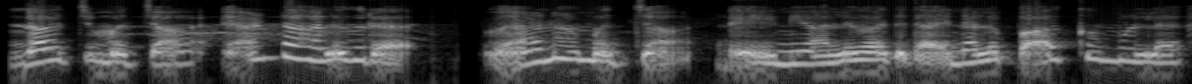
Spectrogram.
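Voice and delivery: loud, high, slow anguished pleas; acted cry of distress, drawn out; tearful pleading. A narrator's reading. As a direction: beg a weeping friend to stop, close to crying yourself. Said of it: "அவனும் அழுகுறான்".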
